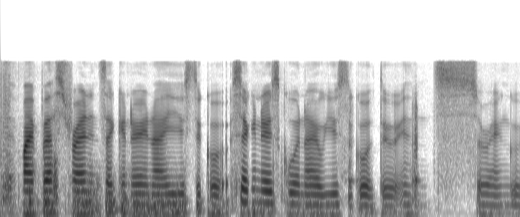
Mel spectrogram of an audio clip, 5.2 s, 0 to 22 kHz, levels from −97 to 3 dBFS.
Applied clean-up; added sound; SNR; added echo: neural mask model RNNoise.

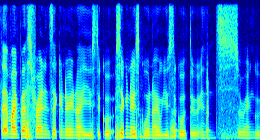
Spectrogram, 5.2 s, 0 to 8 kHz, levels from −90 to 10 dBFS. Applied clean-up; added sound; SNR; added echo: none; none; none; none.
